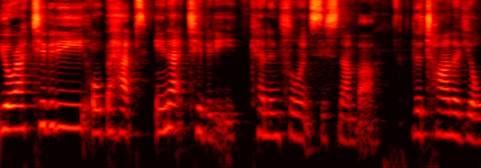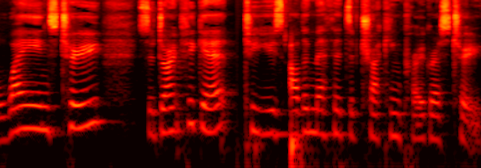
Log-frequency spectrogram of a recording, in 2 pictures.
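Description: The pace is moderate, with ordinary pitch variation in an ordinary speaking voice. The recording is very clean, with a silent background. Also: woman, medium pitch for a woman. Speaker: fitness coach podcaster. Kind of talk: pep talk, direct-address encouragement. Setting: solo recording, podcast. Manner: warm, reassuring, upbeat; practical, conversational, matter-of-fact.

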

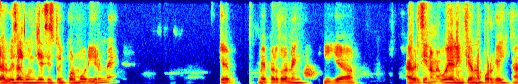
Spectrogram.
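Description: A man speaks at a fairly high pitch in a dark, mellow, somewhat breathy tone. His pace is fairly quick, with long, frequent pauses and fairly even intonation. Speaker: podcast host. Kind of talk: casual chat. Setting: video call.

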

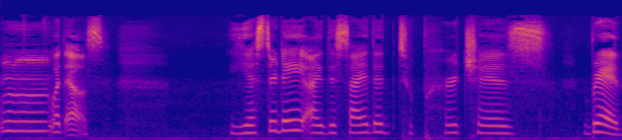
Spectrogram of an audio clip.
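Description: Speaking very slowly with long, frequent pauses, a woman talks with a Filipino accent. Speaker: podcast host. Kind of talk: casual solo monologue. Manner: Taglish code-switching.

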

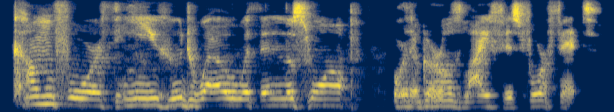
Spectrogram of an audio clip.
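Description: A put-on character voice, female-sounding, middle in pitch and very slow in pace. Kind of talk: archaic, theatrical. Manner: sneering, threatening.

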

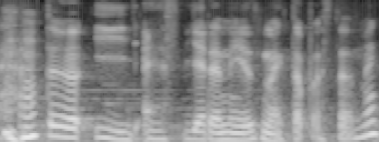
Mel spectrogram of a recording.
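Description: Her pitch fairly low, a woman talks at a fairly quick pace with lively intonation. It is an ordinary speaking voice. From southern Hungary, village near the Mecsek hills. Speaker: life coach. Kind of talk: podcast interview.

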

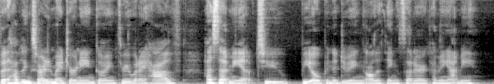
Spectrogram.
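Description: Her medium-pitched, monotone delivery rushes at a very fast pace as a woman speaks amid audible room echo. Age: 20s. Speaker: podcast co-host. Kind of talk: casual chat.

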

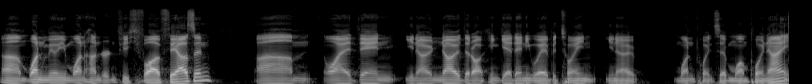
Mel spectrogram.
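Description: A man talks with an Australian accent at a moderate pace. His pitch is fairly low and his intonation fairly even. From Australia, Newcastle NSW. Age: 20s. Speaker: business coach and property investor. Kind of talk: casual interview.

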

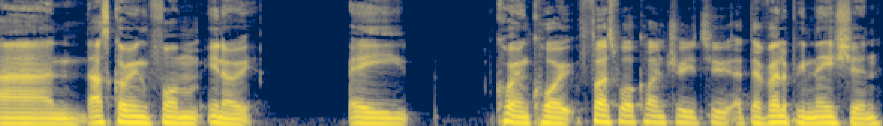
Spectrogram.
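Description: A man with a medium-pitched, dark, mellow voice speaks at a moderate pace with fairly even intonation. The recording is very clean, with a silent background. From South Africa. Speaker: podcast co-host. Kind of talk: casual chat.

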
